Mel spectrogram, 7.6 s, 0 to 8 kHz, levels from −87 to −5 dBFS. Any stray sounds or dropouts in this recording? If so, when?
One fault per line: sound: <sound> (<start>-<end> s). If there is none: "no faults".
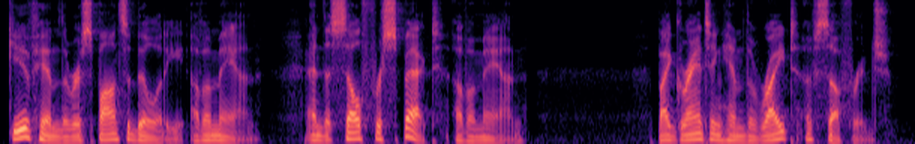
no faults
